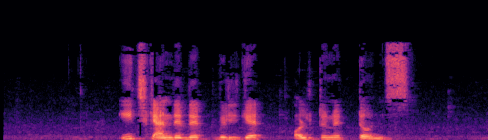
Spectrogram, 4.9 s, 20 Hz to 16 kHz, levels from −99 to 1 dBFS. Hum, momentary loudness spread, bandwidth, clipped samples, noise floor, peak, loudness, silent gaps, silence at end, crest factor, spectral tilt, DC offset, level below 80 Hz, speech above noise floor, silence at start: none; 11 LU; 11.5 kHz; under 0.1%; -60 dBFS; -4 dBFS; -25 LUFS; none; 0.8 s; 22 dB; -4 dB/octave; under 0.1%; -68 dBFS; 36 dB; 1.2 s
